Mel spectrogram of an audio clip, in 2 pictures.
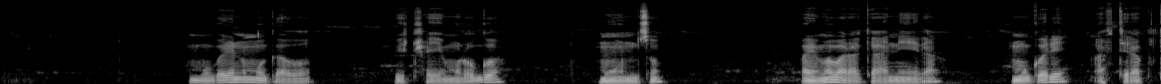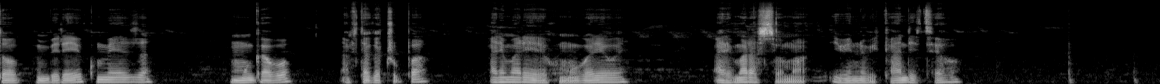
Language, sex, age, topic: Kinyarwanda, male, 25-35, health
